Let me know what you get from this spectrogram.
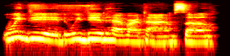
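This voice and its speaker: A woman in her late thirties from Chicago, hosting a podcast in a relaxed, chatty way and laughing easily. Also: medium pitch, a little slow, slight background noise. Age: 30s. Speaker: podcast host. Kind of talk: casual chat.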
